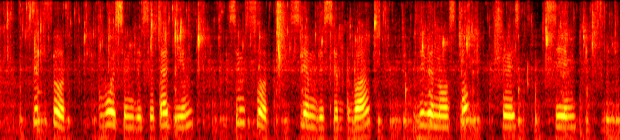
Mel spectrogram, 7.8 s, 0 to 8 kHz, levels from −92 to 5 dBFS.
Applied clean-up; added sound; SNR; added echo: neural mask model RNNoise.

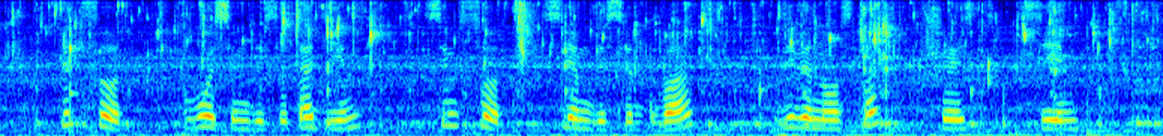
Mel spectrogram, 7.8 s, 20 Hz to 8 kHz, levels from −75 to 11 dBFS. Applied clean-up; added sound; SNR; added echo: none; Sink (filling or washing) / Liquid; 4 dB; none.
